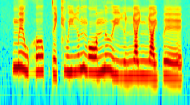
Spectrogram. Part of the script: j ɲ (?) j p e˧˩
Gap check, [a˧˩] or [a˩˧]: a˧˩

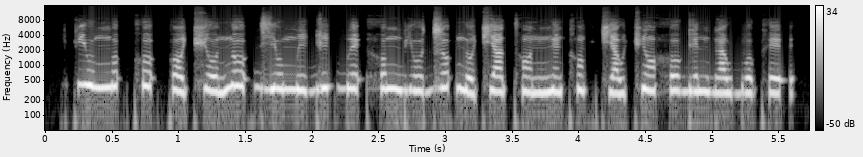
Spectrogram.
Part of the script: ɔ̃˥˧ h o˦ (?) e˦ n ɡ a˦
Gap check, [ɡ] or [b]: ɡ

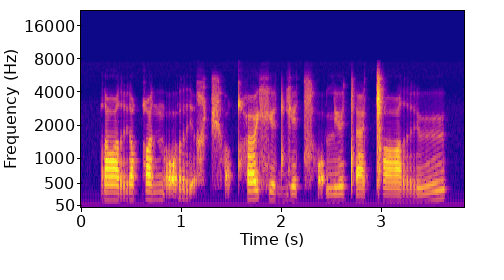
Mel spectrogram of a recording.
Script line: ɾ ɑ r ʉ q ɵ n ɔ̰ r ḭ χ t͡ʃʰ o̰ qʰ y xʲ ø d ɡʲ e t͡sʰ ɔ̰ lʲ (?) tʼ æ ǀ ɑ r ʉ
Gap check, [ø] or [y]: ø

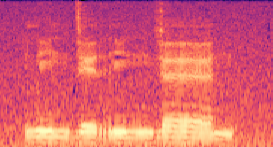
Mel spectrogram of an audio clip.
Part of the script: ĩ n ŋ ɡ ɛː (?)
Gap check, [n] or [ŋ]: n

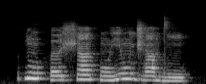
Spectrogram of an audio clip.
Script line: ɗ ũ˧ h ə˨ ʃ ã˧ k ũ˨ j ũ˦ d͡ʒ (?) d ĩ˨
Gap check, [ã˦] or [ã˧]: ã˧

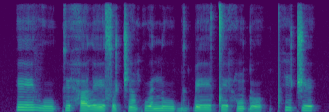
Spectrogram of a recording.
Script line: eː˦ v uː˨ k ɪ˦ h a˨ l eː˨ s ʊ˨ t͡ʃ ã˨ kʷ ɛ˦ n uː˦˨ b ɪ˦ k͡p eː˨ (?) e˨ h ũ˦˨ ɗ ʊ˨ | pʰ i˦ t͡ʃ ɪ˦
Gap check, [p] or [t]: t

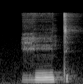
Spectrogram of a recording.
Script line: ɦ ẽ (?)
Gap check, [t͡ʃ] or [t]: t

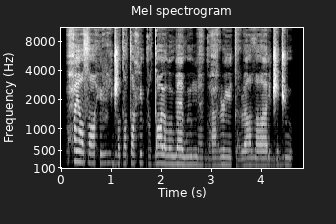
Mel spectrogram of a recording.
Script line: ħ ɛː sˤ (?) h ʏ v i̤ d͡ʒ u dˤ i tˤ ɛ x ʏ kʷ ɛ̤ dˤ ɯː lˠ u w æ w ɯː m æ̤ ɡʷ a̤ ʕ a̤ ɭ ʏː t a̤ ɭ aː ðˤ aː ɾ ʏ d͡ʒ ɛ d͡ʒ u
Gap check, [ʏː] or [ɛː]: ɛː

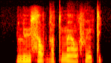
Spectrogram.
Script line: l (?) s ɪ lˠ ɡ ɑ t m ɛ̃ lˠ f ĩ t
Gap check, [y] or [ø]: y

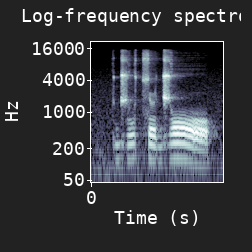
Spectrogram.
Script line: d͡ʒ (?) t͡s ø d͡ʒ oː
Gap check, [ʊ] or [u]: u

